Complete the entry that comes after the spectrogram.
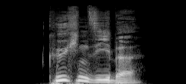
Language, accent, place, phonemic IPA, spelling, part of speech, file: German, Germany, Berlin, /ˈkʏçn̩ˌziːbə/, Küchensiebe, noun, De-Küchensiebe.ogg
- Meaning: 1. nominative/accusative/genitive plural of Küchensieb 2. dative singular of Küchensieb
